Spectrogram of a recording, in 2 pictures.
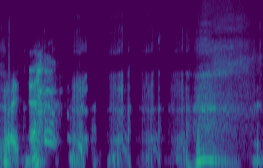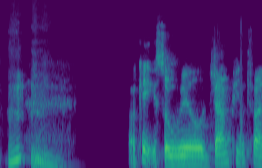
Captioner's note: both laughing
